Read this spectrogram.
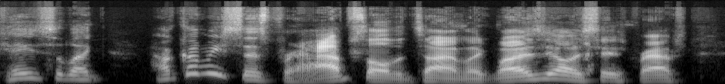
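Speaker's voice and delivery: playful teasing tone with swooping pitch. Retelling a question once put to an author: retelling a teasing question. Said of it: "almost like teasing him".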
